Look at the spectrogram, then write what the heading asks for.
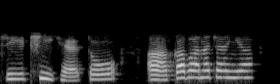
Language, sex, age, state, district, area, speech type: Hindi, female, 18-30, Madhya Pradesh, Chhindwara, urban, conversation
